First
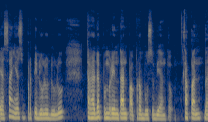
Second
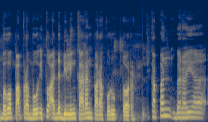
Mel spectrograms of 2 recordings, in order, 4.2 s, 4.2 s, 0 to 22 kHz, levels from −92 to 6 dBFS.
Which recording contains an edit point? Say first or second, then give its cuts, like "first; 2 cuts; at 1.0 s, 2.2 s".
second; 1 cut; at 3.0 s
